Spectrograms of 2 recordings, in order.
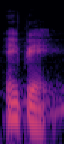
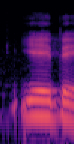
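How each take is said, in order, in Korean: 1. 이 단어는 평범한 'e' 소리로 시작해요. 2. 이 단어는 'ye' 반모음 소리로 시작해요. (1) "에베 에베 이렇게 발음한다고" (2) "예배 이렇게 하는데"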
